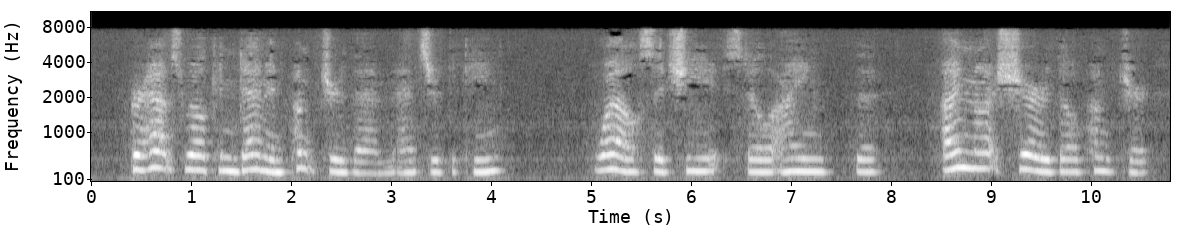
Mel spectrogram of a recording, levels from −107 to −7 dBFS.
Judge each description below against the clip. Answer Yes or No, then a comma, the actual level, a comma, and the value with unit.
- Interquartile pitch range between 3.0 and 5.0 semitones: No, narrow, 2.6 semitones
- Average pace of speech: No, slow, 115 wpm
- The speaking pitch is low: No, high, 245 Hz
